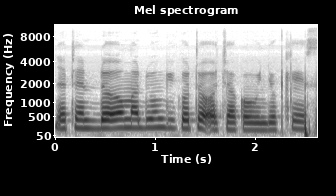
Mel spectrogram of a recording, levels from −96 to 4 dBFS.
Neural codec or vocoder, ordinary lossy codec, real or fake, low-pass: none; none; real; 9.9 kHz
